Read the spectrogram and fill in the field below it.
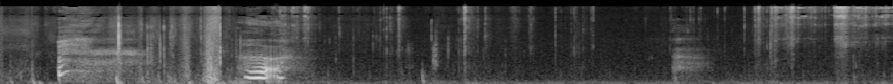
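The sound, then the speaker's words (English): Metal links jangle and clink in an uneven cluster as a bracelet is handled and taken off, with a few scattered taps afterward and brief voice sounds. “Take my bracelet off. That's what you've been hearing this entire time.”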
